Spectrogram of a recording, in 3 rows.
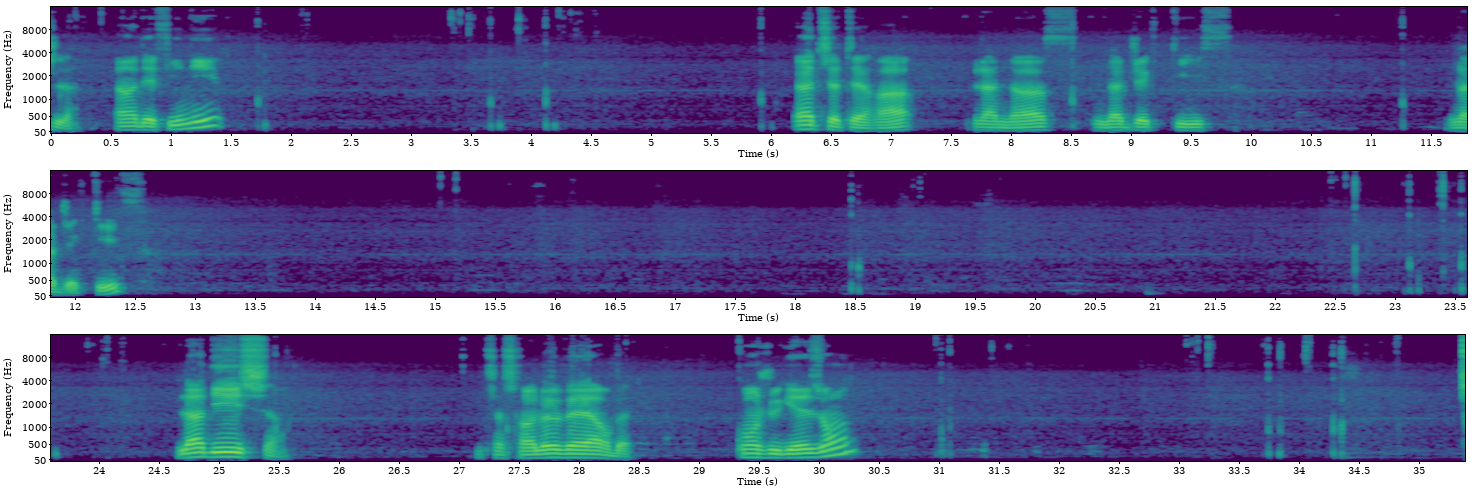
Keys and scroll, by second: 0.3 c, 2.2-2.9 typing, 4.8-5.5 typing, 15.2 c, 19.4 v, 24.5 a, 29.5 c, 31.8 typing, 34.4-35.1 typing.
